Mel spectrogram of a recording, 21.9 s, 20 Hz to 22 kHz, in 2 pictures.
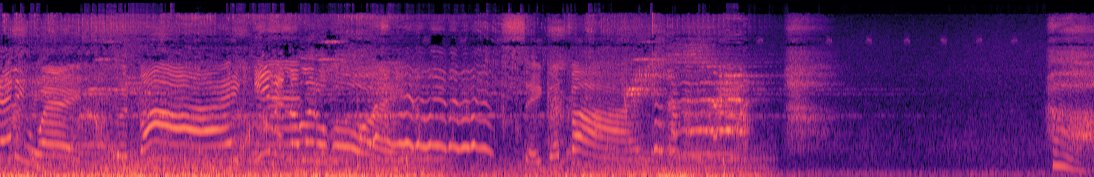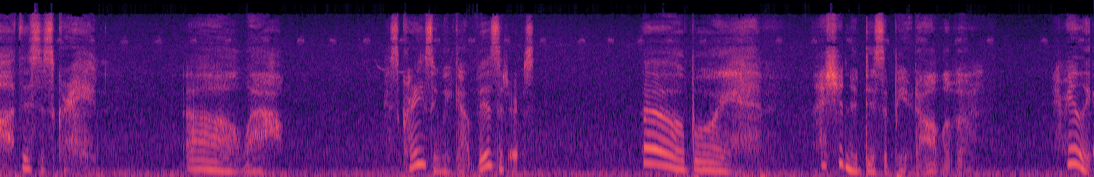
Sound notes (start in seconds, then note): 5.2 Theo whimpers; 11.4 contemplatively talking to herself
